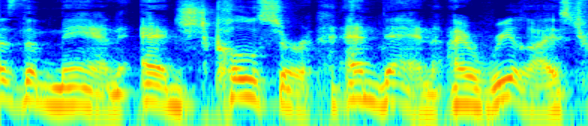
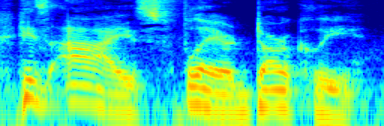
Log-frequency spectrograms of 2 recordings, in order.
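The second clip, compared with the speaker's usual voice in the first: plain reading voice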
